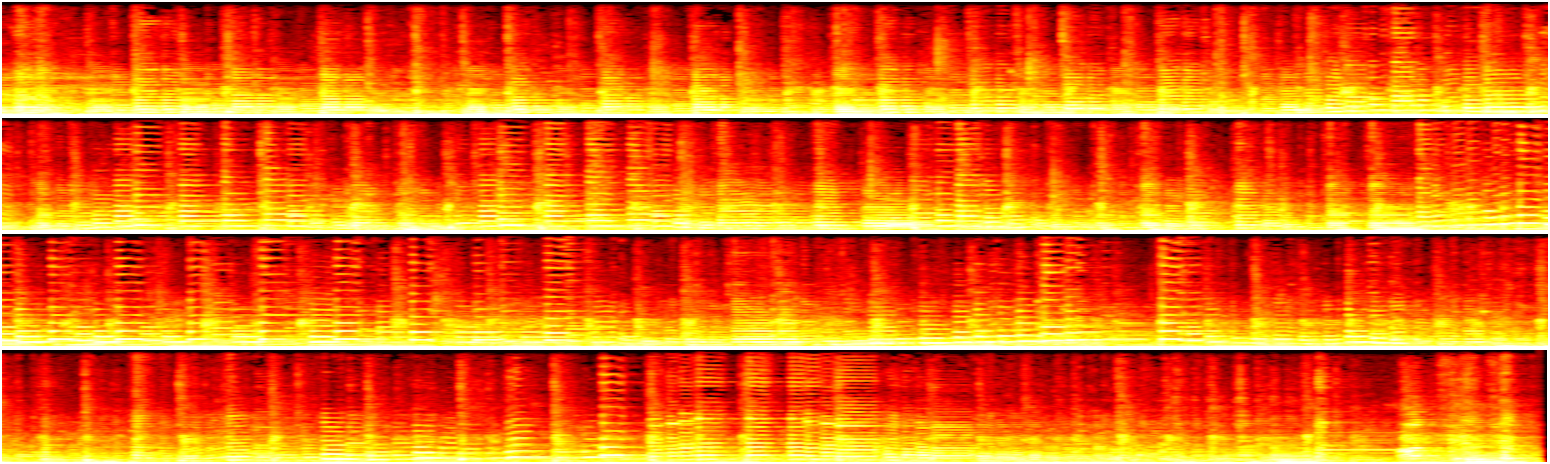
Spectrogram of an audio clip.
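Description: Gypsy jazz trio playing an instrumental passage: a Selmer-Maccaferri-style oval-hole acoustic guitar plays fast runs that sweep up and down the neck, over strummed rhythm guitar and plucked double bass.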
